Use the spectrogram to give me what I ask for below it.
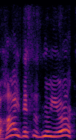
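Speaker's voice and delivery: high, loud, drawn-out phone greeting; prank caller character. Retold or imitated. Prank caller greeting a stranger on the phone, high and loud.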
